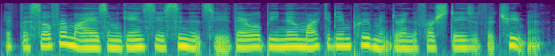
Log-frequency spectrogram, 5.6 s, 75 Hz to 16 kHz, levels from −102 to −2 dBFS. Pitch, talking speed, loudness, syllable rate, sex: 185 Hz, 215 wpm, -15 LUFS, 5.8 syllables/s, female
